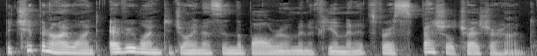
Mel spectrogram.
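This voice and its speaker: A woman's voice: extremely low pitch, fairly quick, mellow. A woman voicing a polite, thoughtful young heroine in a children's bedtime story. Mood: encouraging.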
